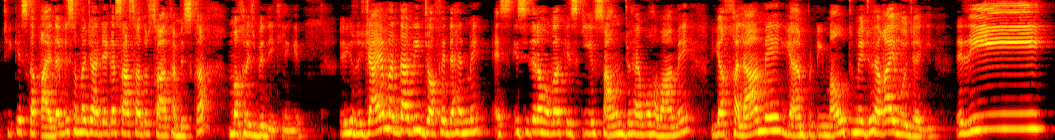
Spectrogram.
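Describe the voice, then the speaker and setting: A woman's voice: a little high, reverberant. A woman teaching Quran recitation online, explaining pronunciation and drawing out long vowels in her examples while mixing in English words. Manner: demonstrates sounds with long drawn-out vowels. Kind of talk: online tajweed lesson.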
